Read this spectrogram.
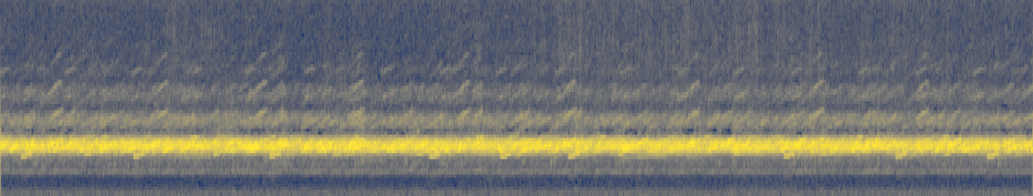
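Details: Spring peepers in North Carolina form a steady, shrill chorus: overlapping high peeps fuse into a continuous ringing tone with slight wavering, lasting the whole stretch over faint low background hiss.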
